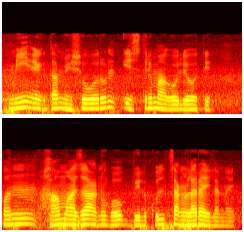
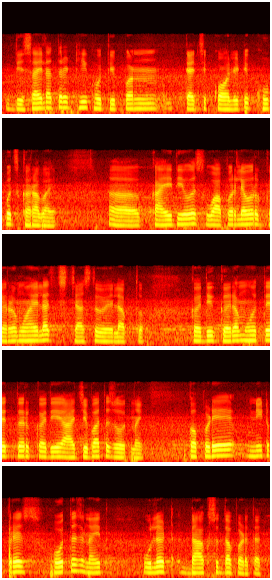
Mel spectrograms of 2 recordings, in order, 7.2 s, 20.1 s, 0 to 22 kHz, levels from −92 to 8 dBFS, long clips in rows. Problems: constant background noise, continuous background conversations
